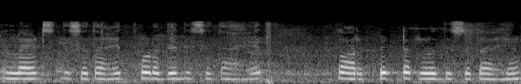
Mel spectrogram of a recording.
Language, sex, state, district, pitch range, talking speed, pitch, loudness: Marathi, female, Maharashtra, Dhule, 255-270 Hz, 105 wpm, 260 Hz, -16 LUFS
